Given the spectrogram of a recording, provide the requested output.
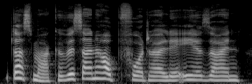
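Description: A woman's voice: medium pitch, normal speed, clean tone, voice pushed up, close to an everyday voice. A woman reading an audiobook, voicing a dry, offhand young nobleman.

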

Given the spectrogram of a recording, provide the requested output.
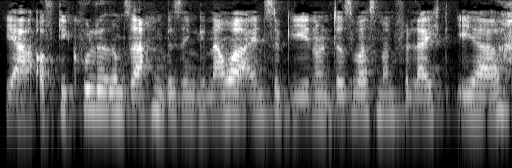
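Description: A woman's voice: lowish voice, little pitch movement, fast talker. A woman in her twenties co-hosting a casual podcast chat, talking freely with frequent fillers and laughs. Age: 20s. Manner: chatty, laughs often, many fillers. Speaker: podcast co-host.

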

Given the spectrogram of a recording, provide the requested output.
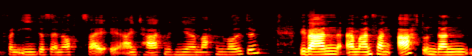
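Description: A Danish-speaking diving instructor, a woman with a mid-range, somewhat bright voice, chats casually in an interview. She sounds hesitant, with many fillers and restarts, and the sound is lo-fi.

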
